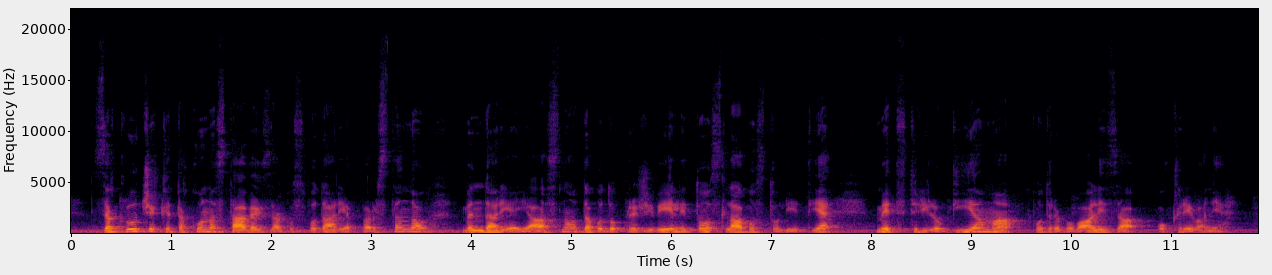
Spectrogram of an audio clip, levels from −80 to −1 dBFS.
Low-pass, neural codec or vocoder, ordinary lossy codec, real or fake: 19.8 kHz; none; none; real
